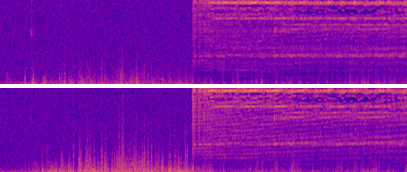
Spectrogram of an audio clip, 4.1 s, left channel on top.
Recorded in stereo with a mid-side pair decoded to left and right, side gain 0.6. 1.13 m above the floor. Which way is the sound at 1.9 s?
45° right.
